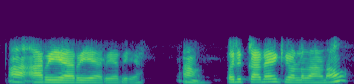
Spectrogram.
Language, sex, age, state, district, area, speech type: Malayalam, female, 45-60, Kerala, Idukki, rural, conversation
